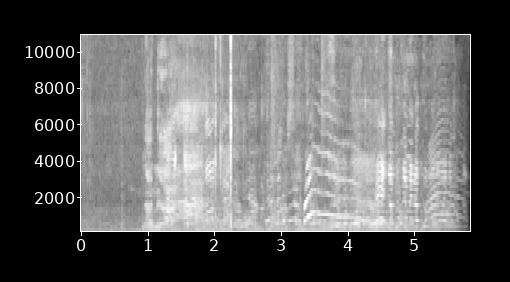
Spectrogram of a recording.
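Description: Children chatter and laugh faintly outdoors.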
